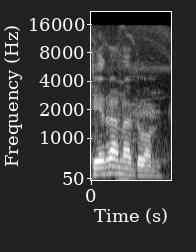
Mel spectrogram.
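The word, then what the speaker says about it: Pteranodon: बाकी P silent टेरानाडोन, उसको तो हम कर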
